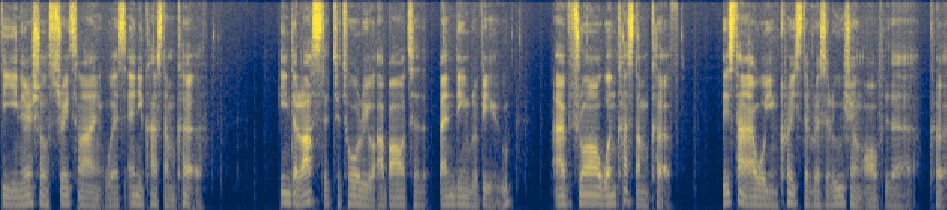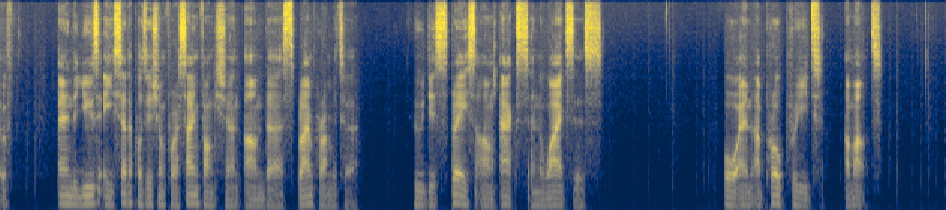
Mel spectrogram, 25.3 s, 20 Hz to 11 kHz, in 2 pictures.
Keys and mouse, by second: 1.1 middle click, 2.3 middle click, 2.8-3.6 drag, 4.7 click, 11.4 shift+space, 11.9-13.7 drag, 14.2 ctrl+a, 15.4 ctrl+a, 17.1 click, 18.0 click, 18.3-18.7 drag, 19.3-19.9 drag, 20.1-20.5 drag, 20.8 click, 21.2 ctrl+shift+click, 21.6 click, 22.0 click, 22.5 click, 23.6 click, 24.6 click.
